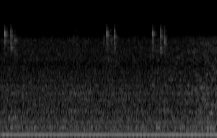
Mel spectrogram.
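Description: Near silence with a steady low hum and a few faint computer mouse clicks, in pairs, near the start, about two seconds in and about three seconds in.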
